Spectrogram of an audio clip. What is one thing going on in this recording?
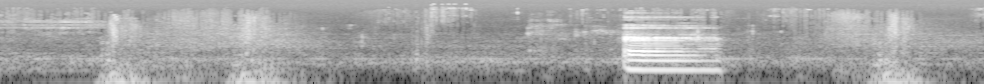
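Slow footsteps thud on wooden boards.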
